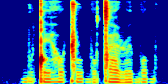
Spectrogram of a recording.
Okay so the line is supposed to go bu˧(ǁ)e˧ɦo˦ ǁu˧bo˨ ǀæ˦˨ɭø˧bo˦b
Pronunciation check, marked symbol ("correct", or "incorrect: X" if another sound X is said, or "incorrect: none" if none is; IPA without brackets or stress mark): incorrect: ǃ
